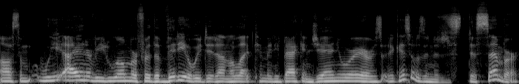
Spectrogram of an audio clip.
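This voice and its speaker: A man speaks at a very fast pace with hardly any pauses. His voice is somewhat breathy, with a dark, mellow tone. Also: fairly high pitch for a man, ordinary pitch variation. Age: 40s. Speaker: podcast co-host, school district communications staff. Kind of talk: podcast interview.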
